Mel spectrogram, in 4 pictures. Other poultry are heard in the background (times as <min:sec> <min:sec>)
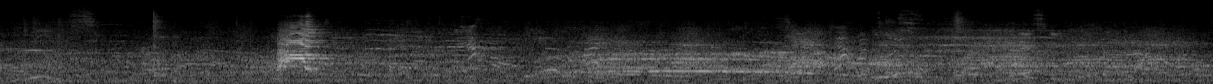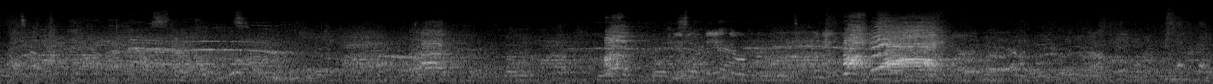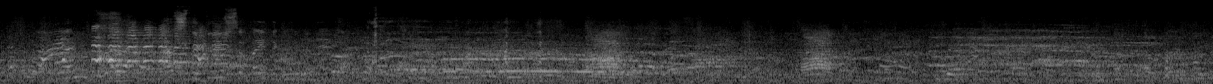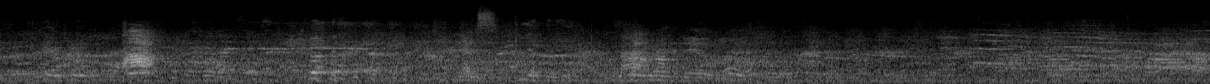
0:02.7 0:04.8, 0:05.8 0:22.3, 0:28.2 0:32.8, 0:33.6 0:36.5, 0:37.5 0:40.3, 0:45.7 0:48.4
